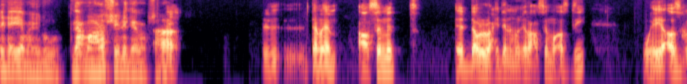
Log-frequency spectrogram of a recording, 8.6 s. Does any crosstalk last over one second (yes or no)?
no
